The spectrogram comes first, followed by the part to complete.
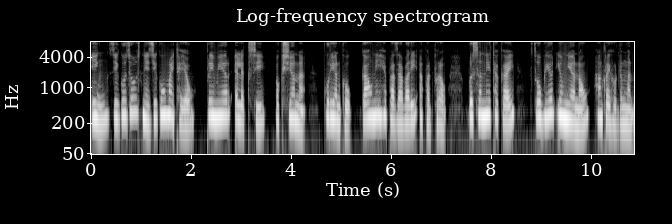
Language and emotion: Bodo, neutral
